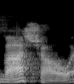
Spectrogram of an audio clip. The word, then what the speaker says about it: Warschau: But during my birthday in November, end of November, I will go to Was what in German it's Warschau, and I always in Poland.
